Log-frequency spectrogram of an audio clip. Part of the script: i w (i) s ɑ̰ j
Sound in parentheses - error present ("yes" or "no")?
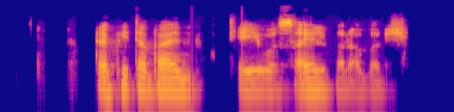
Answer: yes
